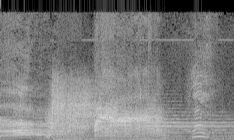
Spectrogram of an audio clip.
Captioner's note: cat yowls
